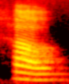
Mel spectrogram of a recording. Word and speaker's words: how: Pay close attention to the pronunciation of this one because some students say ho, and that is something bad in English. We don't say ho, we say how, like the cow.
